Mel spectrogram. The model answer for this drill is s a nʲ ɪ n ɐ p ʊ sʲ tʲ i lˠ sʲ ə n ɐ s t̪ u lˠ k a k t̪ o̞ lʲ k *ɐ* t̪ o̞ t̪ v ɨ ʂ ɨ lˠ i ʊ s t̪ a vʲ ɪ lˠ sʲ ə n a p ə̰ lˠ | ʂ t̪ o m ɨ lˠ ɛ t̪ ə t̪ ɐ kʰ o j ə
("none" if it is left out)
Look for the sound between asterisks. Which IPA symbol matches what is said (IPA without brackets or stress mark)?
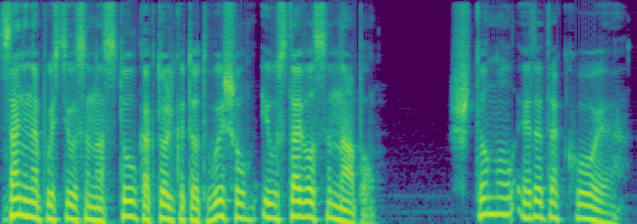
ə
